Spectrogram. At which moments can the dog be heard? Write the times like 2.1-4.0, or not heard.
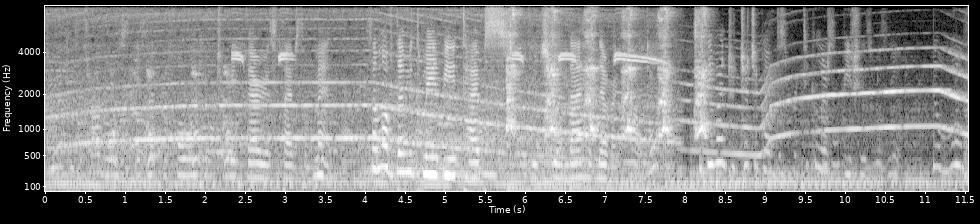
0.8-2.5, 5.8-8.5.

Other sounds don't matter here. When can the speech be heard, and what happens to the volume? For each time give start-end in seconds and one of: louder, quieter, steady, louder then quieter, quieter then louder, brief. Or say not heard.
0.0-11.4 louder then quieter.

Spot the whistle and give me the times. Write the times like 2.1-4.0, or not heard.
2.3-3.1, 5.8-7.8.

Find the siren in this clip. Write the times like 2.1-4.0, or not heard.
0.0-11.4.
